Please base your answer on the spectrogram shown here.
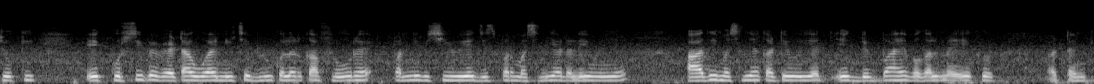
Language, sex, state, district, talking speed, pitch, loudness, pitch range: Hindi, female, Chhattisgarh, Jashpur, 200 wpm, 185 Hz, -15 LUFS, 175-195 Hz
